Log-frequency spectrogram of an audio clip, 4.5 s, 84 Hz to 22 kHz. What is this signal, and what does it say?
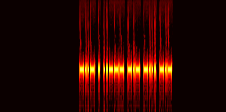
Morse code, heard as a keyed tone, about 46 wpm, 690 Hz. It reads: XE2KBK
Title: DXCC-100 Call Signs - 6 Characters - 45wpm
